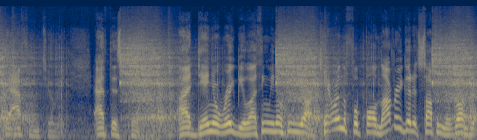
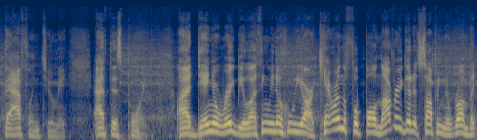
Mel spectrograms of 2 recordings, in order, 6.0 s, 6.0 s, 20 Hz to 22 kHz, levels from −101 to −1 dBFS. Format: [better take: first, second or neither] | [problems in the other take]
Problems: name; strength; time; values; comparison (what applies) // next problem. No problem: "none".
second | hiss; loud; throughout; 2 dB below the speech; faint in the second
